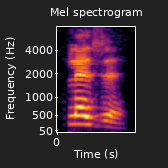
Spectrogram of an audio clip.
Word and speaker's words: pleasure: Pleasure, not pleasure. Okay. This one is, pronounce it, the hair is an H in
